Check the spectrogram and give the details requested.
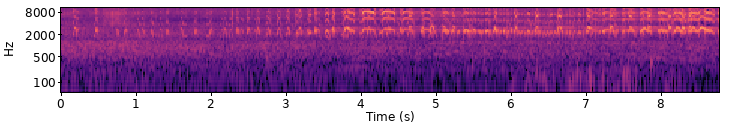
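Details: Several oystercatchers at the National Memorial Arboretum, possibly two males quarrelling over a female, pipe loud, shrill kleep notes in fast overlapping runs that build to an excited chorus, over a low rumble.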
